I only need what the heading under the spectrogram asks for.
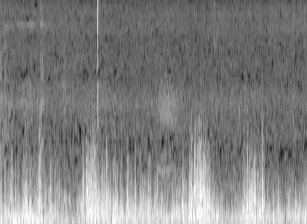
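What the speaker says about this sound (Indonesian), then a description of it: "ini juga berangin sepoi-sepoi enak lah" A gentle breeze rushes across the microphone in soft swelling gusts at Waduk Bening reservoir in Madiun, with faint rustling in the background and no one speaking.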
